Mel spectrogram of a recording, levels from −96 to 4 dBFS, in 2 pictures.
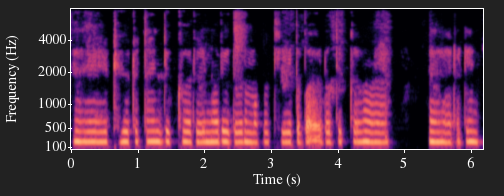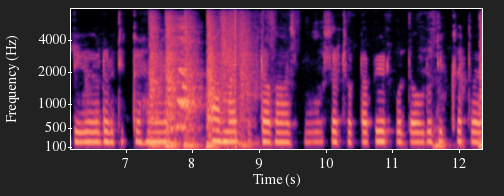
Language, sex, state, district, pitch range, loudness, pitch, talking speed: Rajasthani, female, Rajasthan, Nagaur, 205-215 Hz, -18 LUFS, 210 Hz, 70 wpm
